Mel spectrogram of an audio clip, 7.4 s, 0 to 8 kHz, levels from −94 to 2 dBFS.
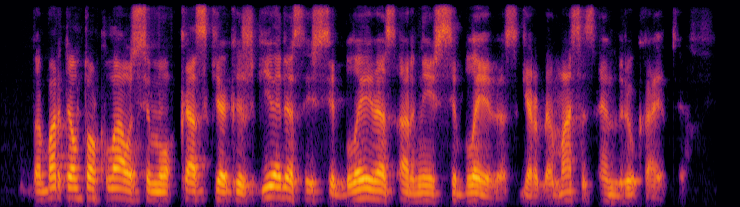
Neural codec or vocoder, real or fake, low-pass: codec, 16 kHz, 2 kbps, FunCodec, trained on Chinese and English, 25 frames a second; fake; 7.2 kHz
